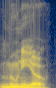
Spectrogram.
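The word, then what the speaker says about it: munio: the word moon EO you'll see that the P note is an open syllable and it contains a short vowel so the accent recedes one syllable to the left to the syllable mu and we get mu neo next Winnie Oh Winnie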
